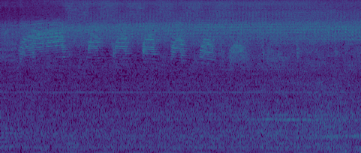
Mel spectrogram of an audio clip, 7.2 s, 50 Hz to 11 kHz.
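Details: Cicadas in Minami-Magome, Tokyo, Japan, 8 August 1991: a loud high shrill drone that pulses in slow waves of intensity, steady throughout, with no other clear sounds.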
